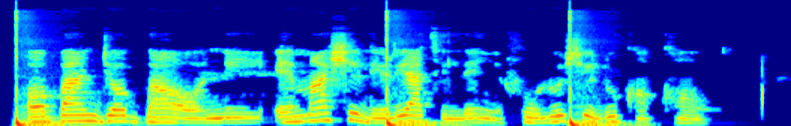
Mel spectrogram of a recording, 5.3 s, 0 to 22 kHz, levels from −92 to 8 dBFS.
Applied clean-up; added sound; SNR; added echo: classical method spectral subtraction.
